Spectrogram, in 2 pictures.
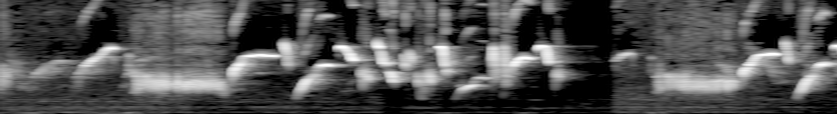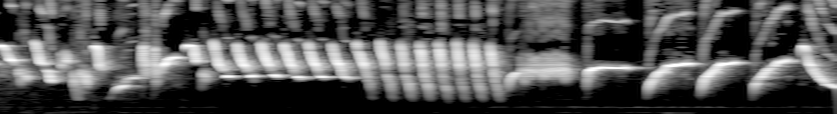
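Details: Canary song to encourage other canaries to sing: buzzy held notes and quick whistled slurs, then a fast even trill of short notes and further rising slurs.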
